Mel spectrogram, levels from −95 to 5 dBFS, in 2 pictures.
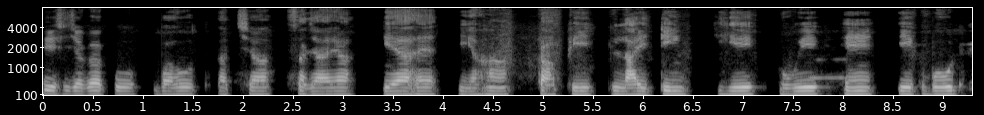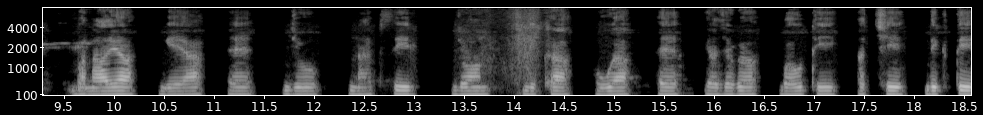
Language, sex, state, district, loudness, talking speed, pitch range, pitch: Hindi, male, Bihar, Lakhisarai, -33 LUFS, 100 wpm, 115-120 Hz, 120 Hz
